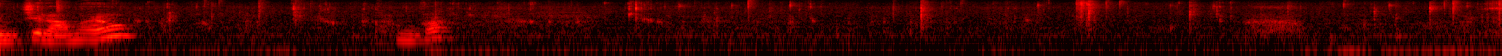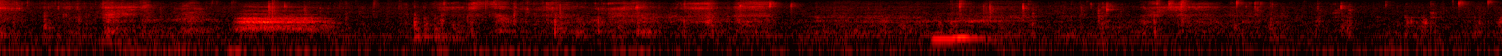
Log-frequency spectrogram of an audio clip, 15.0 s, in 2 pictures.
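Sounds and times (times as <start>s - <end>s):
quiet chewing: 0.3s - 15.0s.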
